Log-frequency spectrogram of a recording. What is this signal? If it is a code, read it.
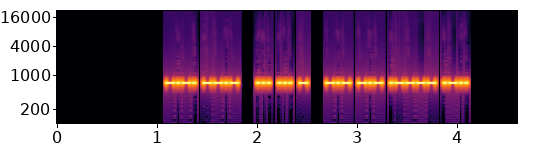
Morse code, heard as a keyed tone, about 46 wpm, 700 Hz. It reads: CQ SST KK1L
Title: K1USN SST QSO Practice - 45wpm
